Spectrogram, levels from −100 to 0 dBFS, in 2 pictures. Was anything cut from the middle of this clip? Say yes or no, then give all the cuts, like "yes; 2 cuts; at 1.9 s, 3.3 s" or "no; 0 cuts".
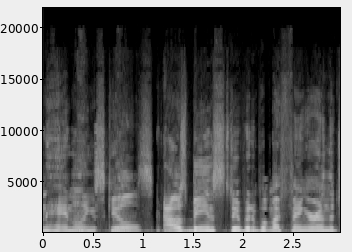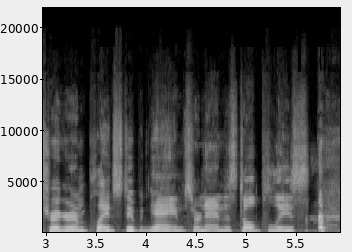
yes; 1 cut; at 1.6 s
